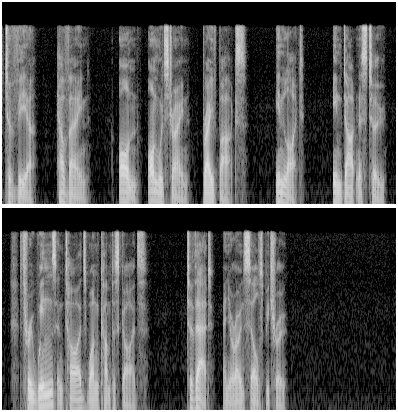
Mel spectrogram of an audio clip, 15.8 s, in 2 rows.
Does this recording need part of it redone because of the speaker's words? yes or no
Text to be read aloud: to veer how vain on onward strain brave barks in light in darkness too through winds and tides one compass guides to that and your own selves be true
no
